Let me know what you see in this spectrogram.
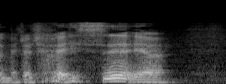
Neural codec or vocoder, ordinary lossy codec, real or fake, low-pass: vocoder, 24 kHz, 100 mel bands, Vocos; AAC, 32 kbps; fake; 7.2 kHz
